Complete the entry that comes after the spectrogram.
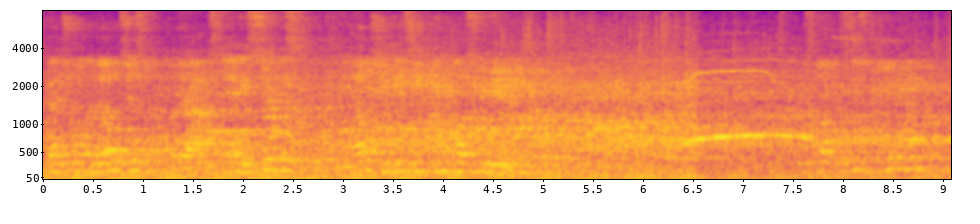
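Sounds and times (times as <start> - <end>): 
speech: 0.2 - 5.1
crowd booing at a Dodgers baseball stadium: 3.2 - 9.0.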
